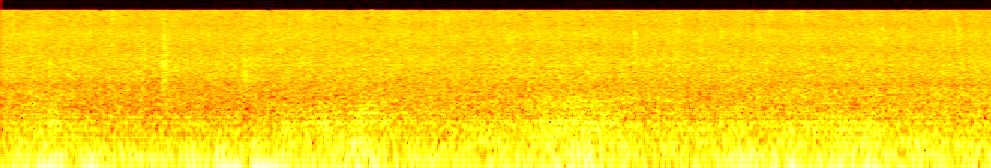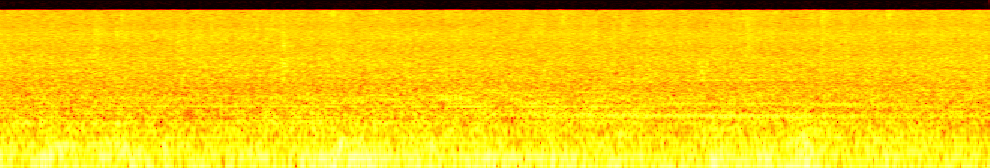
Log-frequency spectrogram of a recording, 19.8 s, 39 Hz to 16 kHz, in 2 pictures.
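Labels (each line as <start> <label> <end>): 0.0 Raindrops continuously pour onto a hard surface during a rainstorm. 19.8
5.1 A plane's engine hums in the distance as it flies by. 19.8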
